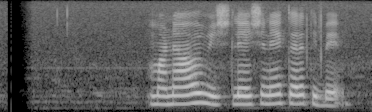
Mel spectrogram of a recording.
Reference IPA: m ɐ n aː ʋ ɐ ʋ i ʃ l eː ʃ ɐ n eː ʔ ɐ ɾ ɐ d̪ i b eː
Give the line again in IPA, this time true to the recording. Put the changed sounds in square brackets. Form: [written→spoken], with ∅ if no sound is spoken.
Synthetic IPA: m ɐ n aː ʋ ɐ ʋ i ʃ l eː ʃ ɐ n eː [ʔ→k] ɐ ɾ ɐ [d̪→t̪] i b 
